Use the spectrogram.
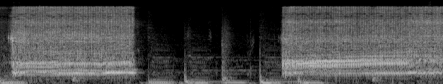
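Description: Power driver running screws into pole barn framing, a loud steady whine for over a second, a brief break with a few knocks and thuds, then another long sustained driving burst close by.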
